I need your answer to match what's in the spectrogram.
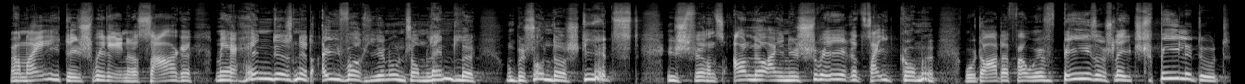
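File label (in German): Schwabe, Dialekte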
